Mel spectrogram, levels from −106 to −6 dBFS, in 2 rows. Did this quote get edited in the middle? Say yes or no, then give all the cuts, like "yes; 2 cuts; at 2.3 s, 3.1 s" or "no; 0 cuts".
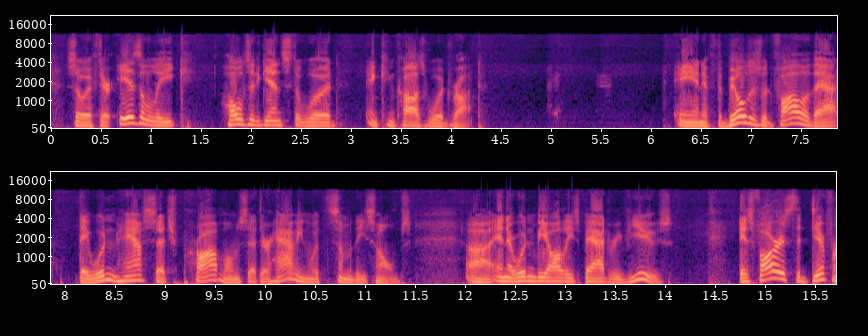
yes; 2 cuts; at 1.6 s, 6.1 s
